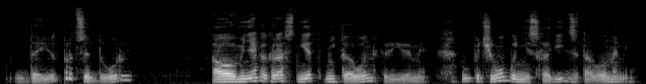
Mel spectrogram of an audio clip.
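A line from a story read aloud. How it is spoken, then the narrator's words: Quiet and calm. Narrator (Russian): Данилов говорил тихо, спокойно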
